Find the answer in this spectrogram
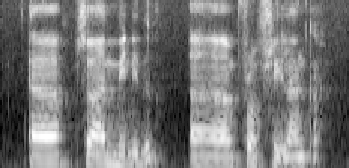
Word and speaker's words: Minidu: So I'm Minidu. I'm from Sri Lanka. Right now I have 2 years of experience in design, and It's right so now I'm it's Minidu. yes, it's Minidu.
